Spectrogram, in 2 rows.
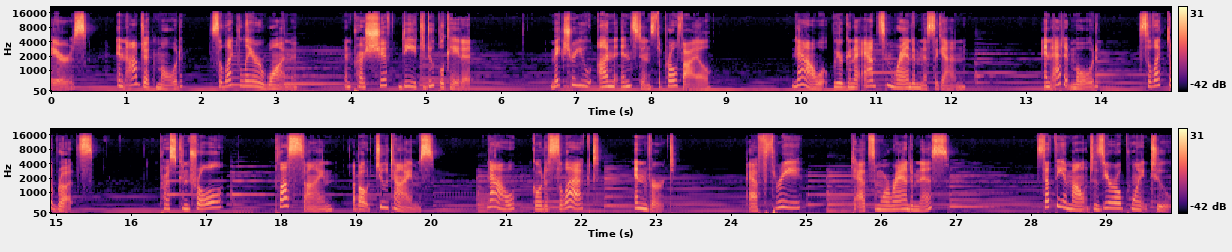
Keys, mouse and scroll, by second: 3.7 click, 5.5 shift+d, 7.2 click, 9.3 click, 14.8 click, 16.2 click, 18.4 ctrl+KP_Add, 18.9 ctrl+KP_Add, 21.6 click, 25.1 F3, 28.6 click.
